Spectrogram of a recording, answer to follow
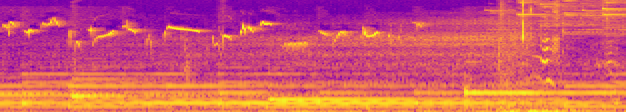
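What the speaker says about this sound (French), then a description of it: "son d'ambiance un peu forestier avec les oiseaux que vous pouvez entendre derrière" Small birds chirp and tweet in a forest-style ambience around a garden and castle grounds, quick high calls repeating lightly over a steady tonal hum, fairly faint and without speech.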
